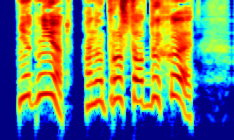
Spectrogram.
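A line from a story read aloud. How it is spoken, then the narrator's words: Exclamation. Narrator (Russian): воскликнул Илари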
